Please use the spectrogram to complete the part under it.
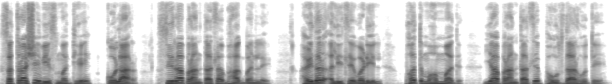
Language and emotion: Marathi, neutral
